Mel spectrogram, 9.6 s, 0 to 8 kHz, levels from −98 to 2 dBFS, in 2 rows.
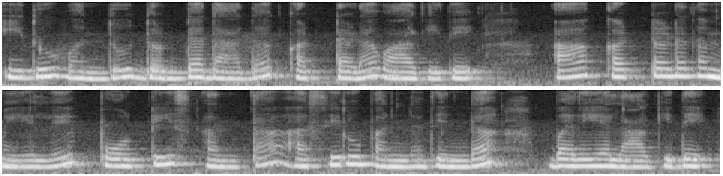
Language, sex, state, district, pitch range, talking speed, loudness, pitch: Kannada, female, Karnataka, Bangalore, 190-235 Hz, 75 wpm, -15 LUFS, 200 Hz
